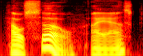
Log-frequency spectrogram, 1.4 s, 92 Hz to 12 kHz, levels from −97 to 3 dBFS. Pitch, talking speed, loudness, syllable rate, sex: 105 Hz, 165 wpm, -17 LUFS, 4.9 syllables/s, male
